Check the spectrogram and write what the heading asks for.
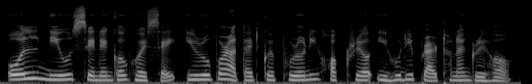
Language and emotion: Assamese, neutral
